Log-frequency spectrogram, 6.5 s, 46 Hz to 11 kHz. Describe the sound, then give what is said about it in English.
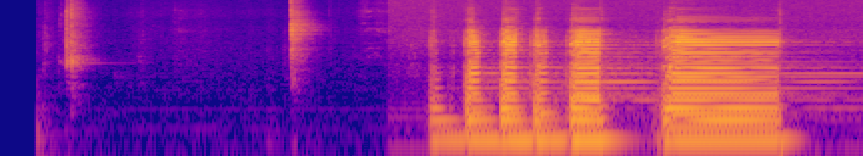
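After two faint clicks, an amplified electric guitar plays gritty, dry-toned chords through an amp miked with a Sennheiser E609, with a touch of the amp's own reverb: a run of short stabbed strums, then a longer ringing chord. “We'll listen to the dry sound first, and then we'll kick it on and see where it goes.”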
